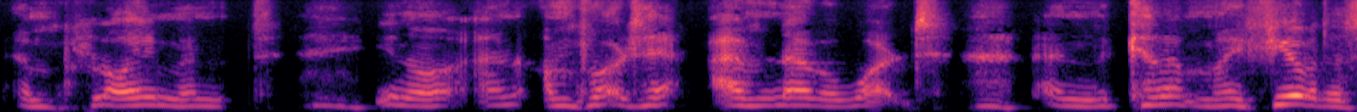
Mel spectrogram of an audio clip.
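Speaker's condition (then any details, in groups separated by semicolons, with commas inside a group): Cerebral palsy; visible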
